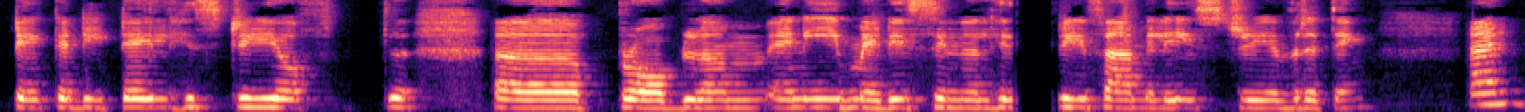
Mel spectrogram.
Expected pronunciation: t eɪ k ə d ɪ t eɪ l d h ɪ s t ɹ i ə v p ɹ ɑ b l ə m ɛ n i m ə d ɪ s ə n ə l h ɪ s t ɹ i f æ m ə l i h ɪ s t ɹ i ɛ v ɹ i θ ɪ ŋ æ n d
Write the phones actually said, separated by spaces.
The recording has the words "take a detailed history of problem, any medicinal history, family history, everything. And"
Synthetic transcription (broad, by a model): t eɪ k ə d ɪ t eɪ l d h ɪ s t ɹ i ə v p ɹ ɑ b l ə m ɛ n i m ə d ɪ s ə n ə l h ɪ s t ɹ i f æ m ə l i h ɪ s t ɹ i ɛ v ɹ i t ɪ ŋ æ n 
